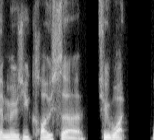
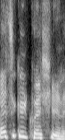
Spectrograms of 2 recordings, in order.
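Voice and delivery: high-pitched, said through a yawn; 11 semitones higher than usual. Asked what they learned as an outsider to the religion, the speaker answers yawning. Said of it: "with a yawn".

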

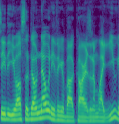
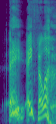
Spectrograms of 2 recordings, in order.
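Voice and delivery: raised, high small-person voice; 10 semitones higher than usual. Acting out a little guy's greeting, high little-guy voice. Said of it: "I have to talk with a higher voice because he's little".

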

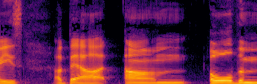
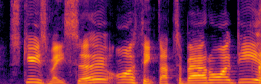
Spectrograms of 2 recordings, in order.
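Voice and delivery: shoddy, very high put-on Australian accent; 10 semitones higher than usual. Imitating a guy in a movie's office scene: shitty Australian accent. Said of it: "does this shitty Australian accent".

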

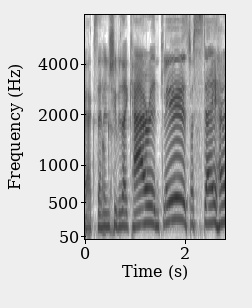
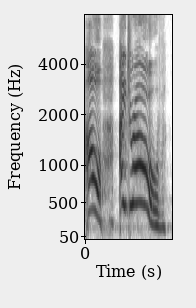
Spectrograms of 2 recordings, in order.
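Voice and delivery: very high, flustered, nervous laughing voice; 12 semitones higher, 7 dB louder than usual. Retelling her answer when asked how she got to Griffith: mock-nervous reply. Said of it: "I nervously laughed".

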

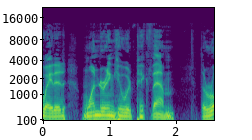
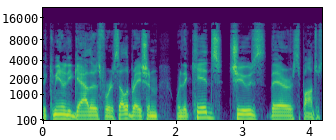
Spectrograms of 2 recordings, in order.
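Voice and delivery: usual speaking voice

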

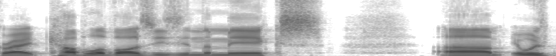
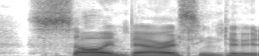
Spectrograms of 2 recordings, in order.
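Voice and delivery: ordinary delivery

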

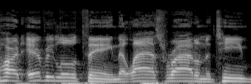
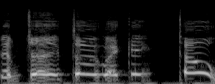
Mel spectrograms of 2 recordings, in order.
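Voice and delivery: very high, sob-choked fake crying; 5 dB quieter than usual. Trying to talk after being asked to sound like crying: fake crying. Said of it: "I'm crying".

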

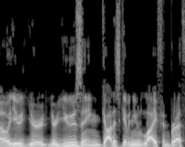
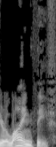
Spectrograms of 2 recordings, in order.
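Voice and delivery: normal talking voice

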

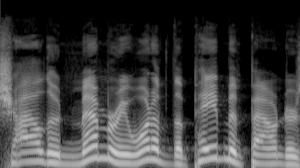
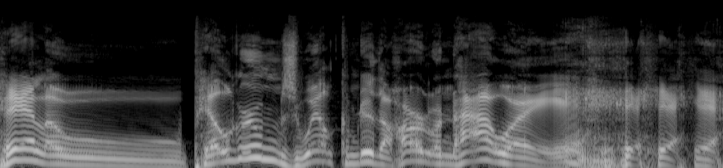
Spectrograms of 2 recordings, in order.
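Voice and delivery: put-on very slow, hushed, creepy old cowboy voice; 3 semitones lower, 5 dB quieter than usual. Greeting listeners to the harland highway, in a creepy old cowboy voice. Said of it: "started with creepy old cowboy guy".

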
